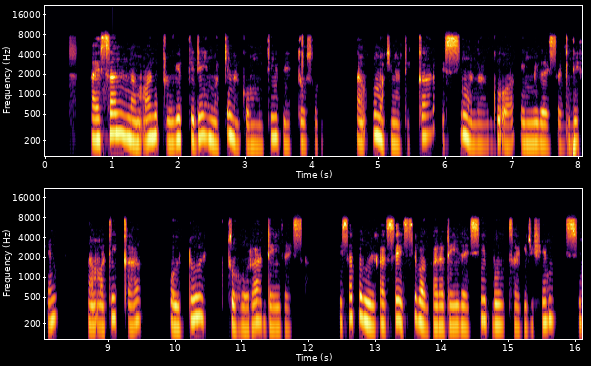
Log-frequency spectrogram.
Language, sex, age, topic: Gamo, female, 18-24, government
